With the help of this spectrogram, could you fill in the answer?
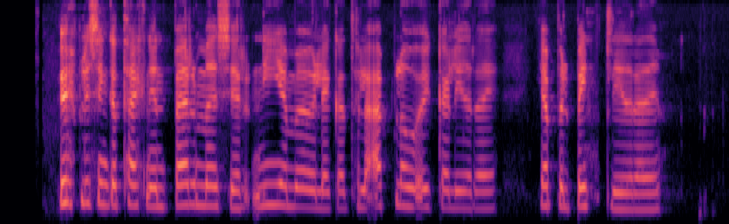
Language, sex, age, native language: Icelandic, female, 18-19, Icelandic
